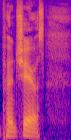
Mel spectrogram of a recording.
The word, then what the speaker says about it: Pancheros: Disclosure, I've never gone to Pancheros. Pancheros is pronounced... pan, not pawn, so pancheros, and it refers as panchos guys like Pancho Villa or guys that have Pancho's back.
